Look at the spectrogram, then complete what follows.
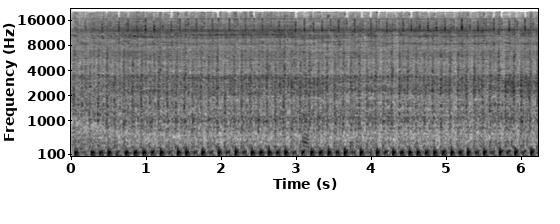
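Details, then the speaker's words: Honda Supra X bored up to 140cc, stock PE26 carburetor jetting, air screw 1.5 turns out, open filter, warm idle after starting: even, steady thump-thump with no stumbling or hesitation; idle is normal. "Kondisi langsamnya nggak pincang, nggak nyendat, aman banget."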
